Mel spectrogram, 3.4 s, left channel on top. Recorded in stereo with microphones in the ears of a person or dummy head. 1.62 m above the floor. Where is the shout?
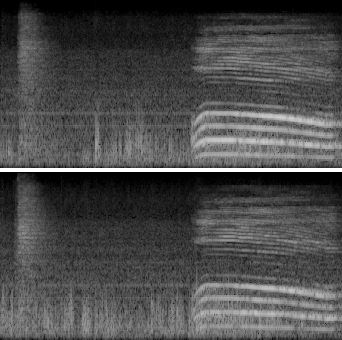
25° left (ahead or behind), 0.8 m.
